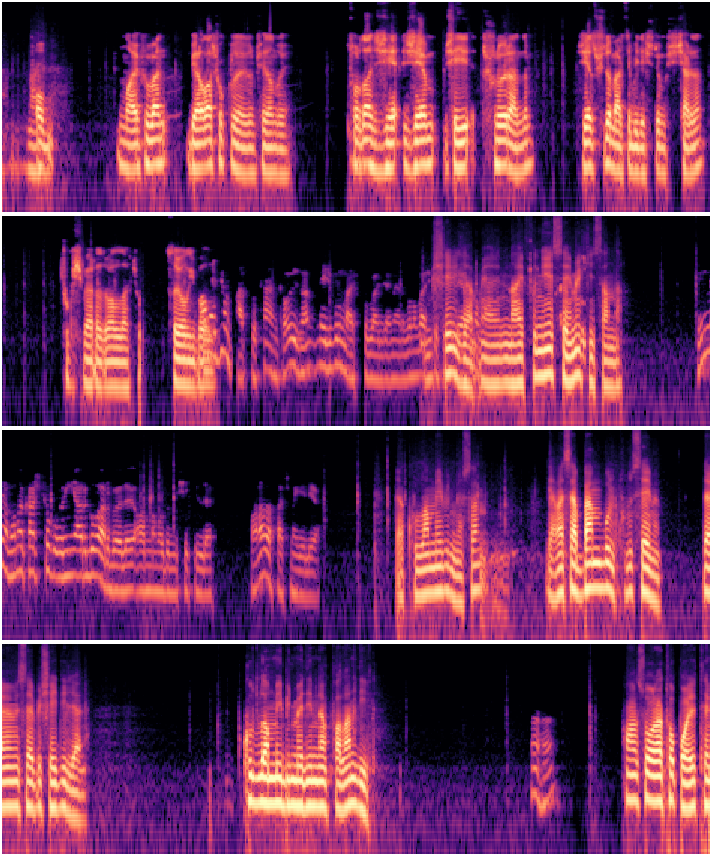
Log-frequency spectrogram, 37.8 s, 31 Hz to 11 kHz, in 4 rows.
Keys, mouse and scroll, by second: 0.8 ;, 1.7 middle click, 2.3 3, 4.0 ;, 5.2 /, 5.9 Tab, 6.5 shift+click, 7.2 Tab, 9.6-11.4 drag, 11.4 middle click, 11.8 Tab, 11.9-12.9 middle drag, 12.9 3, 13.1 alt+click, 13.9 middle click, 14.0-14.5 scroll down 1, 14.5 alt+shift+click, 15.4 ;, 15.7 middle click, 16.4-16.8 scroll down 3, 16.8-18.1 middle drag, 18.7 shift+click, 19.7-20.8 middle drag, 20.8 a, 21.7-23.5 middle drag, 23.5 /, 24.1 Tab, 24.4 click, 25.1 /, 25.6 Tab, 25.7 middle click, 26.0 3, 27.0 3, 28.4 alt+click, 29.5 ;, 30.0 middle click, 30.6 2, 31.2-32.9 alt+drag, 33.8 ;, 34.9 click, 36.7-37.7 middle drag.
